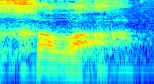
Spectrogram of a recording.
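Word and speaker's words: חוה: جو تلفظ بنتا ہے وہ ہے اس کا تلفظ خوا.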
